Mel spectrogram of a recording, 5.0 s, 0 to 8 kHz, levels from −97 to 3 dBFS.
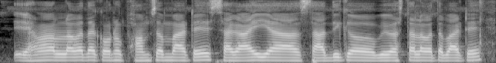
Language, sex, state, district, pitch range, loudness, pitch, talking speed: Bhojpuri, male, Uttar Pradesh, Deoria, 135-150 Hz, -15 LUFS, 145 Hz, 145 wpm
